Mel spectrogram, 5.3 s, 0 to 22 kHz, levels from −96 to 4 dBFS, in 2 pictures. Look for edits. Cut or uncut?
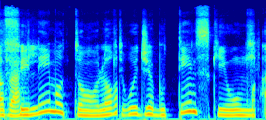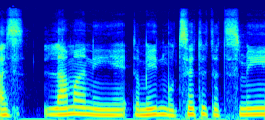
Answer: cut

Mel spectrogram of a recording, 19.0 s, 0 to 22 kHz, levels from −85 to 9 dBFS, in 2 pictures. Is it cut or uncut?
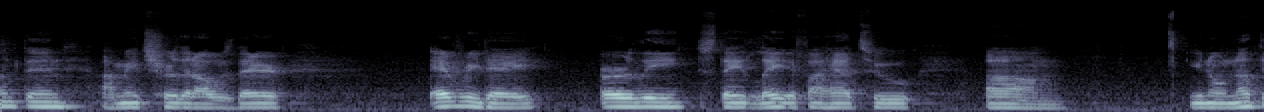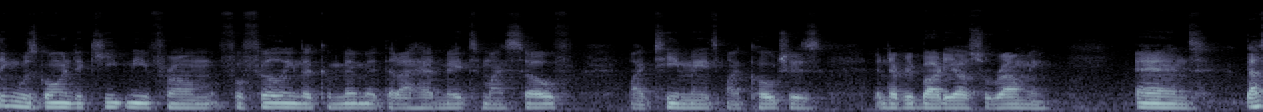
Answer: uncut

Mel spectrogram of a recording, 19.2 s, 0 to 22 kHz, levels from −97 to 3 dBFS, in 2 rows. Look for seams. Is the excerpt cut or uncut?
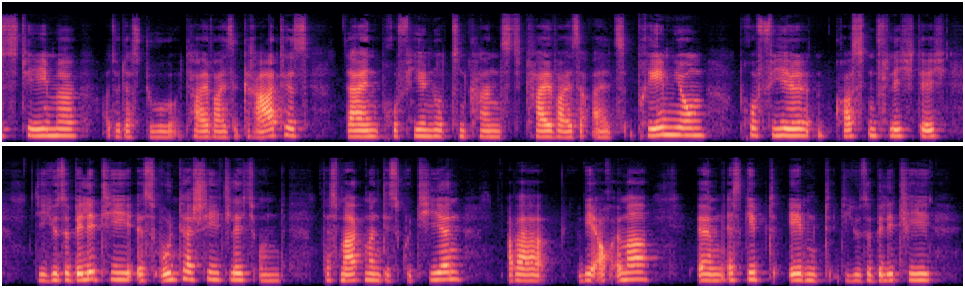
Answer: uncut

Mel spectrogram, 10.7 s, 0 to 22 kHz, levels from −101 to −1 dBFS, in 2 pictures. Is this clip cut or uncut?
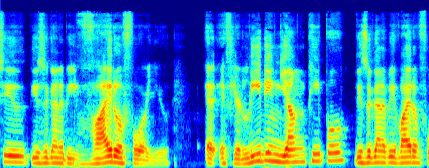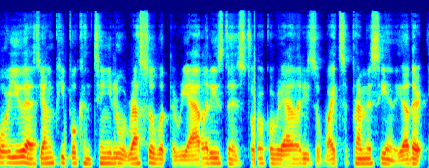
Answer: uncut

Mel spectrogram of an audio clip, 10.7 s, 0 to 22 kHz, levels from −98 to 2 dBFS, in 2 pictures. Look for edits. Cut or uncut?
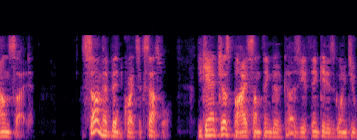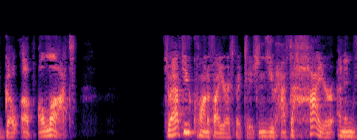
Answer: cut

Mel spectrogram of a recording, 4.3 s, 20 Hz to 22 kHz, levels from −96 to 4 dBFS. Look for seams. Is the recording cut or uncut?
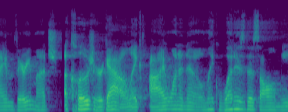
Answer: cut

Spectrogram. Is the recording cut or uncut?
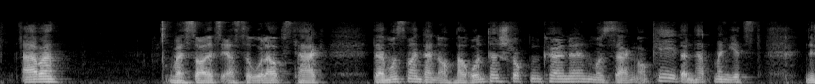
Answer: uncut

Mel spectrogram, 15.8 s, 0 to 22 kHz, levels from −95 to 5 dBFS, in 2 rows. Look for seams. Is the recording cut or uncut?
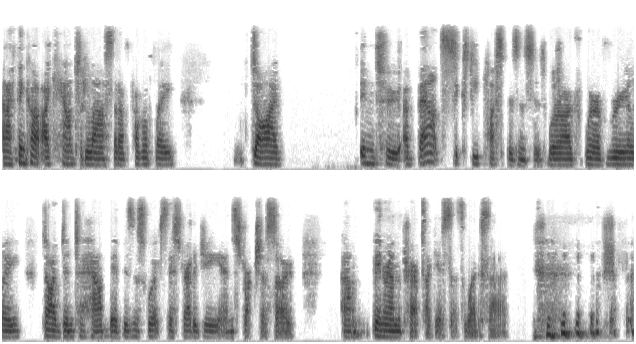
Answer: cut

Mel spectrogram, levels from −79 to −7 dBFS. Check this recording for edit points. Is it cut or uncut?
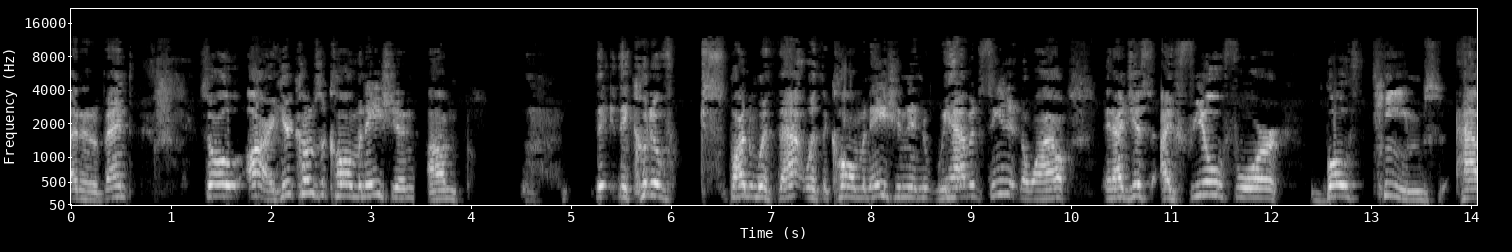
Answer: cut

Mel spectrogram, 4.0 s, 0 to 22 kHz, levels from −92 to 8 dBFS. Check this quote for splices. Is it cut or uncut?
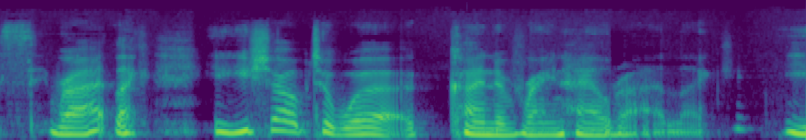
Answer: cut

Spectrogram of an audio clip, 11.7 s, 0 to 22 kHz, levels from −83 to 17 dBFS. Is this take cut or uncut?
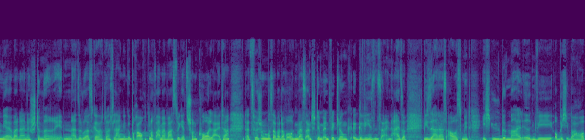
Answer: uncut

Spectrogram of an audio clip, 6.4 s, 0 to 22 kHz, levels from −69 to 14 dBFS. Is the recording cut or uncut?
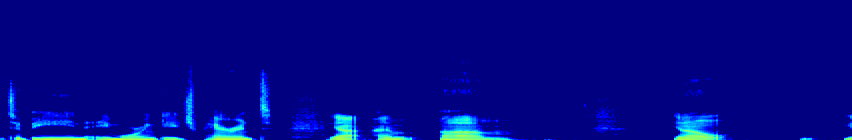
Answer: cut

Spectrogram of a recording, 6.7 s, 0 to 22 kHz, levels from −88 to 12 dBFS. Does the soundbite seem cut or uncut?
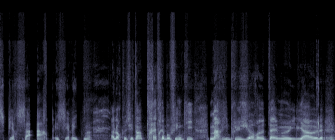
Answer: cut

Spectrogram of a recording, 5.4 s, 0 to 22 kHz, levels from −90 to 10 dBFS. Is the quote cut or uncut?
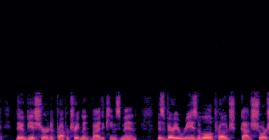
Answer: uncut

